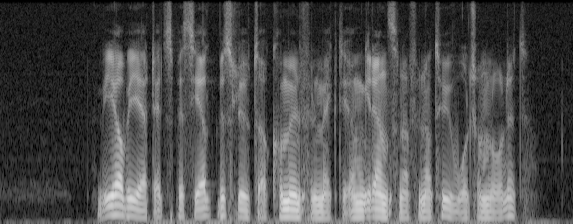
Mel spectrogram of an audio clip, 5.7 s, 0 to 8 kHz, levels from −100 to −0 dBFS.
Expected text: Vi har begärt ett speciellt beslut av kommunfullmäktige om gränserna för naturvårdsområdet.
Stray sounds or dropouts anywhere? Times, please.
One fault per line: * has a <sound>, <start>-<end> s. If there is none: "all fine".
all fine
